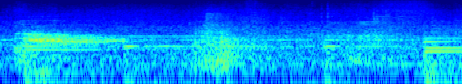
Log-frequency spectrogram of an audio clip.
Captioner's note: sighs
